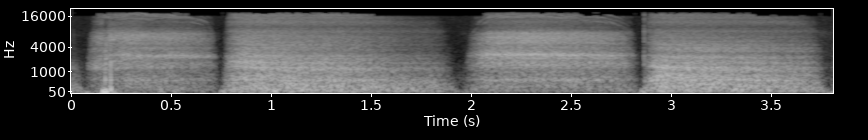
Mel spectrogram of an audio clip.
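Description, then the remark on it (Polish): A voice imitates the heavy breathing of a woman standing behind someone at a shop checkout and breathing onto their neck: three long, loud, rasping breaths in steady succession, each separated by a brief pause, with no talking. “I e, jak już położysz swoje rzeczy na, na taśmę, to ona wtedy będzie stała za tobą i będzie oddychała”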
